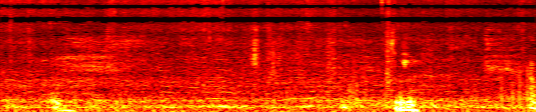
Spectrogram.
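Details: Western honey bees of a very populous colony that wants to swarm, heard during a May hive inspection; steady low droning hum throughout, with a few brief clicks and handling noises.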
